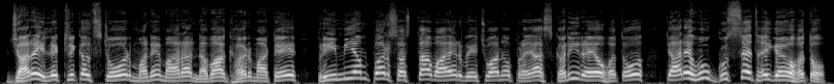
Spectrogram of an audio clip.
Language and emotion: Gujarati, angry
